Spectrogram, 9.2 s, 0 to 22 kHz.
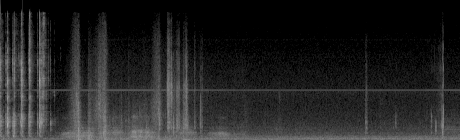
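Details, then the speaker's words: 42-inch Canarm Mystic ceiling fan, early black-motor version, on low speed: after a few clicks, a quiet, even hum with a faint steady whine and no knocking or wobble; it wobbles on high. "alright start the fan on low speed"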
